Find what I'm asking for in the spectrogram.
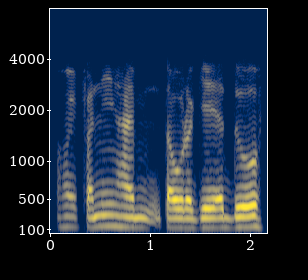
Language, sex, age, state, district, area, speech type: Manipuri, male, 18-30, Manipur, Chandel, rural, conversation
